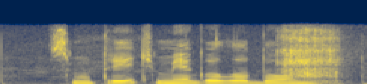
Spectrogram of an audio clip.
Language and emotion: Russian, sad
